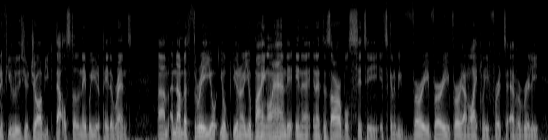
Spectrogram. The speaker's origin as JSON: {"language": "English", "region": "England", "country": "United Kingdom", "moved": "as an adult", "lives_now": "United States", "said": "I was from England."}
